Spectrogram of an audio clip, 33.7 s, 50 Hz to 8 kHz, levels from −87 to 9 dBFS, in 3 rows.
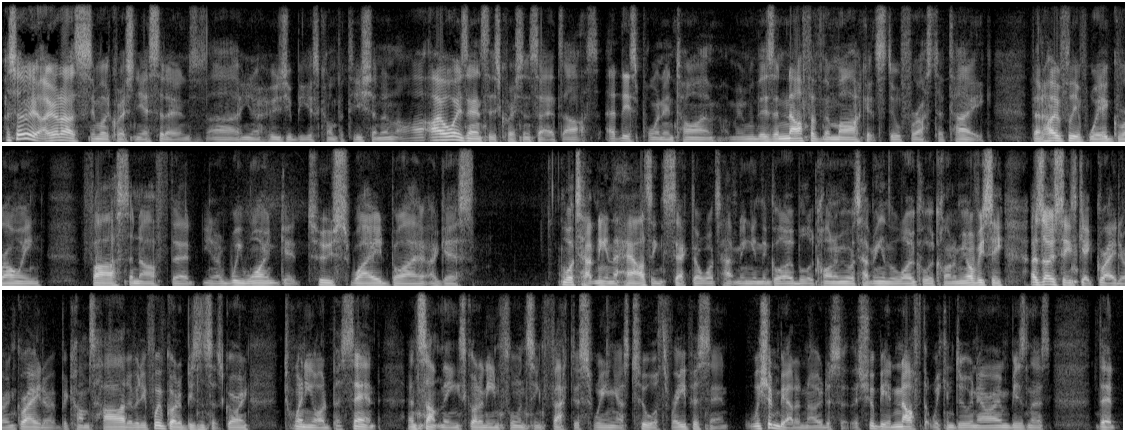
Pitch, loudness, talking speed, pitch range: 110 Hz, -18 LUFS, 240 wpm, 105-120 Hz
